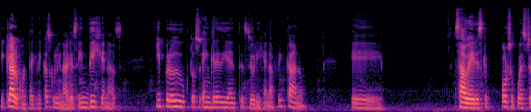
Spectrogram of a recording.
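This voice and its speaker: A woman in her thirties speaks in a lowish voice with a gravelly fry, giving a measured, partly read talk. She works through long lists item by item and fills her pauses with short hesitations. She is heard over a webcam from a small room. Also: fairly bright tone. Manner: measured, listing items, with fillers like "eh" and "digamos". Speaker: guest speaker on pastry and cuisine. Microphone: video call webcam.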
